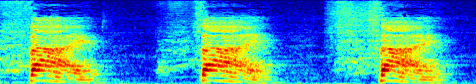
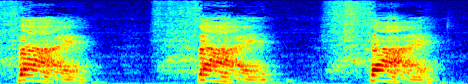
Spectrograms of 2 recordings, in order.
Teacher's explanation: 요런 발음들은 이렇게 막히는 폐쇄음이 아니라 이 마찰음이란 말이에요. 마찰음. 이렇게 마찰이 돼서 나오는 소리인데 그 소리의 특징은 공기가 아주 센 것들이에요.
